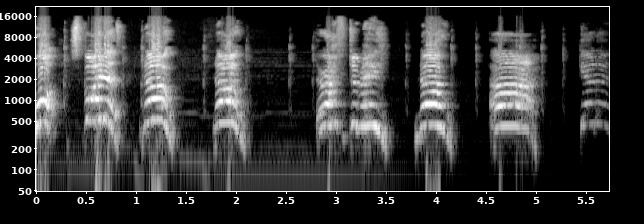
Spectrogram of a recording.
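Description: A put-on character voice speaks at a very slow pace. Long, frequent pauses break it up, with faint music in the background. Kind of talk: movie trailer dialogue. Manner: panicked, frightened.

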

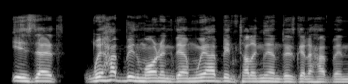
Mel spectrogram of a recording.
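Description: Over a quiet background, a man with an Arabic accent talks at a very fast pace with ordinary pitch variation. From Iraq. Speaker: human rights activist. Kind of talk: casual chat. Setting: conference. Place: studio. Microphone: studio mic.

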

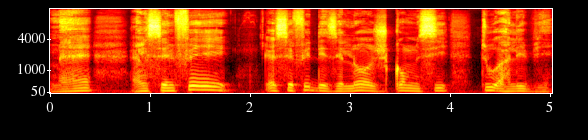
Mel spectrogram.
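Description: The speech moves at a very slow pace with long, frequent pauses and ordinary pitch variation, on a very clean recording with a silent background. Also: man, medium pitch for a man. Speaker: online commentator. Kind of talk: video commentary. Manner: animated.

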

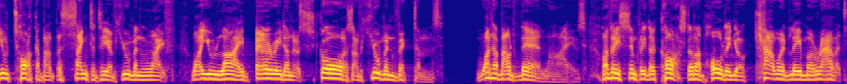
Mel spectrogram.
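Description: A put-on character voice at a moderate pace. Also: man, medium pitch for a man. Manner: menacing, thundering, accusing.

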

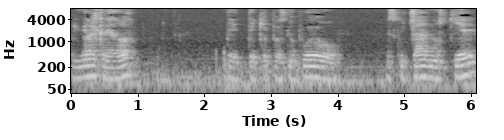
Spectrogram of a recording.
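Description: A dark, mellow tone carries fairly even intonation at a slow pace, with audible room echo around it. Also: man, fairly low pitch for a man.

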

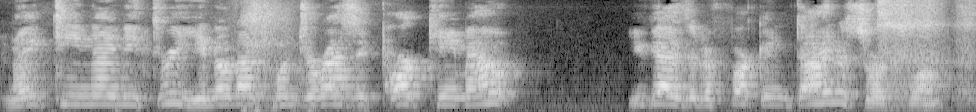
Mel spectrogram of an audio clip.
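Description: Over noticeable background noise, a high-pitched man talks very fast in a raised, projected voice with ordinary pitch variation. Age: 80s+. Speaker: online gamer. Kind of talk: casual chat. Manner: halting. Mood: joking, teasing. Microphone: headset.

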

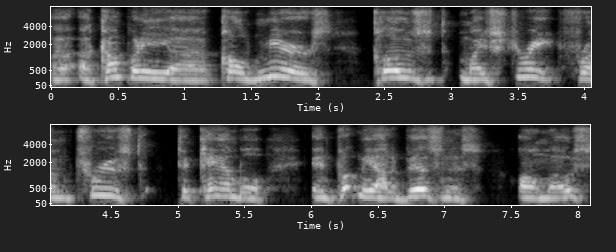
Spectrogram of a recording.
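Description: A man with a Midwestern American accent, high in pitch, at a fairly slow pace and with ordinary pitch variation. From Kansas City, Missouri (Northeast). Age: 60s. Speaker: city council candidate, business owner. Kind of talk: candidate forum answer.

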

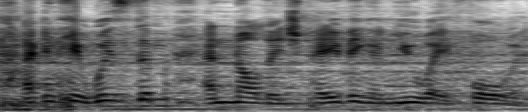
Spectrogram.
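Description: A man speaks over loud music in the background. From Australia. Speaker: spoken word poet. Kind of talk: live slam poetry performance. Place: stage. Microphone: handheld.

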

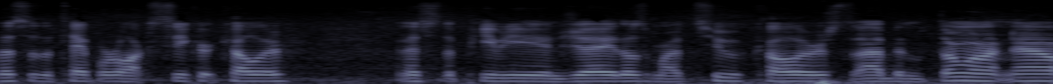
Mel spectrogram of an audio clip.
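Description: The sound is dry with no echo, and light background noise is present. A man talks at a fairly quick pace. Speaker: fishing content creator. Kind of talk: tutorial. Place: garden. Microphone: camera far.

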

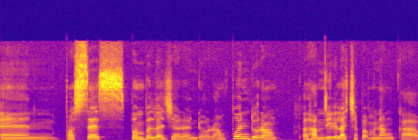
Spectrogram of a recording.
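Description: A woman with a fairly high pitch talks at a fairly slow pace, using ordinary pitch variation. The recording is very clean, with a silent background. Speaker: tailoring business owner and sewing teacher. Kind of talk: interview. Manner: halting, many fillers.

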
